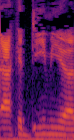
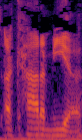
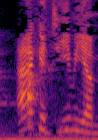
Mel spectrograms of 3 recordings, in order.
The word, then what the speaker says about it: Academia: I feel like an idiot now because you pronounce it Academia, and that makes way more sense than the way I pronounce it, which is Academia.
